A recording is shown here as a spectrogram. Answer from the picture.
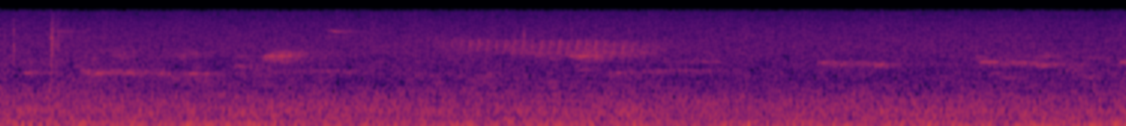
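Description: Near silence: faint woodland ambience with a few short, high bird chirps and a brief faint buzz about two seconds in.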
